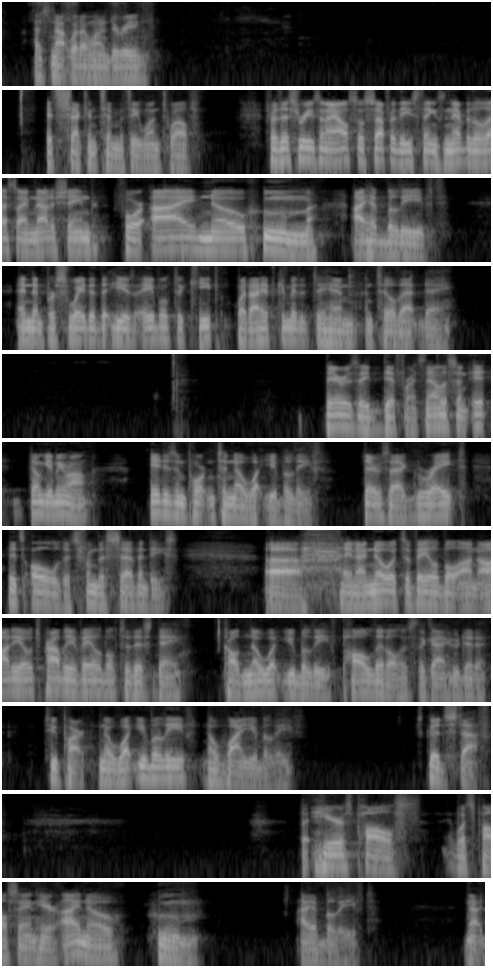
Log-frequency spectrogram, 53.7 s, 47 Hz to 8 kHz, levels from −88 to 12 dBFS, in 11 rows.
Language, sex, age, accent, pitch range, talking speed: English, male, 50-69, American, 80-100 Hz, 145 wpm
